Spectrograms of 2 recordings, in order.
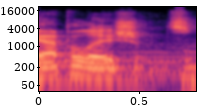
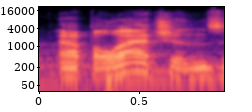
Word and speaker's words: Appalachians: They all run north along the western slopes of the Appalachians or Appalachins in the case of the New River, which rises down south in Ash County, North Carolina, where that's the predominant pronunciation.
